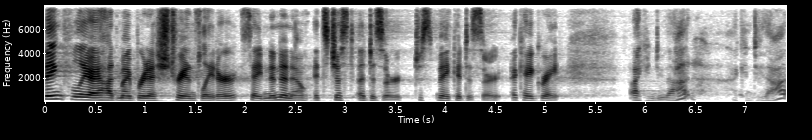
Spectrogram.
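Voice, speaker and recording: A woman with a Southern US accent speaks at a moderate pace with lively intonation on a very clean recording with a silent background. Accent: American Southern. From US South, South Carolina. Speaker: lay preacher. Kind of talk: sermon. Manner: conversational with many fillers.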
